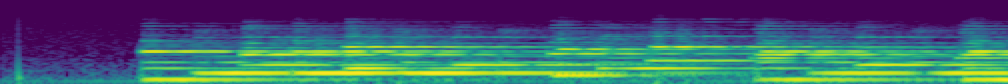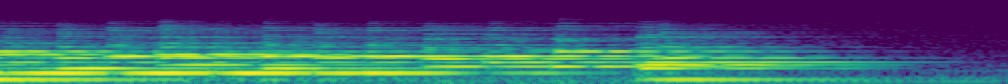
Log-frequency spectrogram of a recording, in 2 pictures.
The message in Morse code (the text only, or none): none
